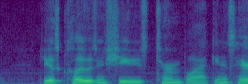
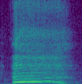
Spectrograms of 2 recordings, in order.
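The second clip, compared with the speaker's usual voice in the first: pained cry; 4 dB louder than usual. A narrator's reading. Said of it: "The girl says".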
